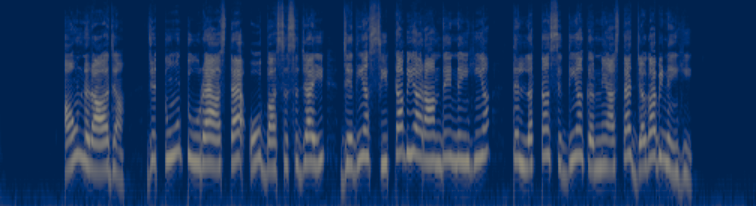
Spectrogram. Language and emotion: Dogri, angry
